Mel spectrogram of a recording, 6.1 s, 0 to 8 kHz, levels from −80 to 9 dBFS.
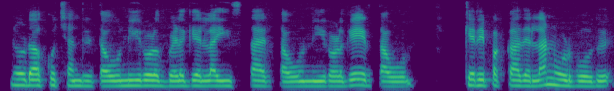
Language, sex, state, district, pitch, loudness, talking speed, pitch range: Kannada, female, Karnataka, Dharwad, 175 Hz, -17 LUFS, 115 wpm, 165-185 Hz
